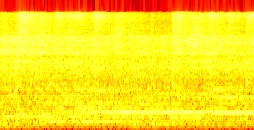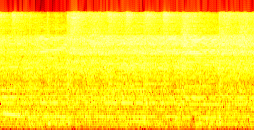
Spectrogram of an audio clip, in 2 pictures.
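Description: Live heavy metal band playing loudly: distorted electric guitars strumming over drums and cymbals, with one long held note that slides down in pitch about five seconds in.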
